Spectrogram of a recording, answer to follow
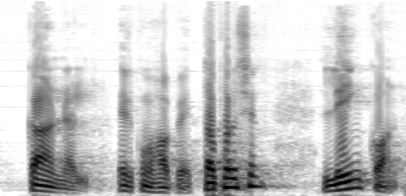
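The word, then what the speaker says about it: Lincoln: এরকম হবে তারপর আসেন লিংকন লিংকন ব্যক্তির নাম লিংকন এল উচ্চারিত হবে না তারপরে হোম এইচ এ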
